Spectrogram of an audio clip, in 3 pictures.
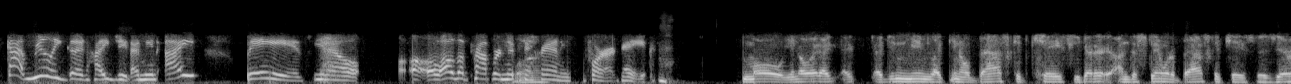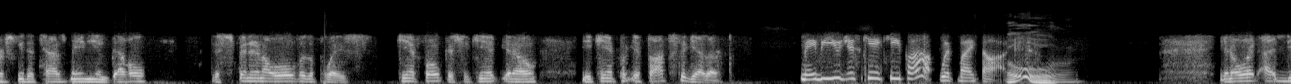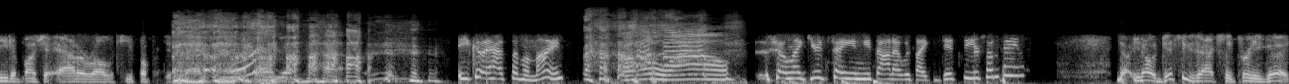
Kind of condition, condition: link, phone line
